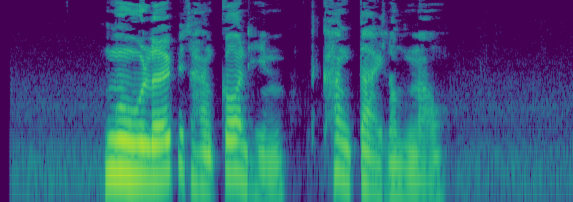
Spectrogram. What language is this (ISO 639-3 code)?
tha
